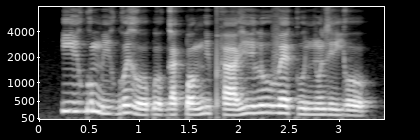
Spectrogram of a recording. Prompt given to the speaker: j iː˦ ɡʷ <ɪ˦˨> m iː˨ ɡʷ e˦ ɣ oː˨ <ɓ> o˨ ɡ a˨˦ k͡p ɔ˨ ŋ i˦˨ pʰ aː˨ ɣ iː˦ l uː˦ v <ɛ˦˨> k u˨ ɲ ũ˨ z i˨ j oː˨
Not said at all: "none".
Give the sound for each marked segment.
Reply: ɪ˦, ɓ, ɛ˦˨

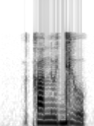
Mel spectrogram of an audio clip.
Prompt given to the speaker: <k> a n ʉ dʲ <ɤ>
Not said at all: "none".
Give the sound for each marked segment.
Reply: k, o

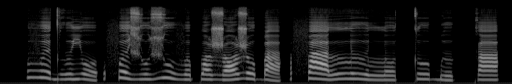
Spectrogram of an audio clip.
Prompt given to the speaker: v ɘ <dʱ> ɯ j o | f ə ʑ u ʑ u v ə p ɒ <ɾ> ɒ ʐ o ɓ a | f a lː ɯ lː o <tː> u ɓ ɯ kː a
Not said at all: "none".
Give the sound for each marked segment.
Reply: dʱ, ʐ, tː

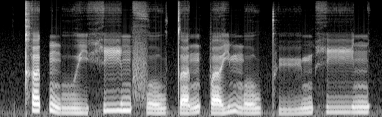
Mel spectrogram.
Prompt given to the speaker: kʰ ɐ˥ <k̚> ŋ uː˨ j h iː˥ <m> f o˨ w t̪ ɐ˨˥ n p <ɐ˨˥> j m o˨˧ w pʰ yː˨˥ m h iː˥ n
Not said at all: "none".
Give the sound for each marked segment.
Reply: t̚, m, ɐ˨˥

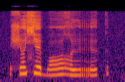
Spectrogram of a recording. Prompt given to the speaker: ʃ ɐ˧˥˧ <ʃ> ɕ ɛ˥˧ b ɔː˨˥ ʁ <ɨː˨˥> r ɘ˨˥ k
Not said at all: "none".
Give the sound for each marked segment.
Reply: none, ɨː˨

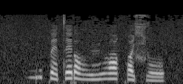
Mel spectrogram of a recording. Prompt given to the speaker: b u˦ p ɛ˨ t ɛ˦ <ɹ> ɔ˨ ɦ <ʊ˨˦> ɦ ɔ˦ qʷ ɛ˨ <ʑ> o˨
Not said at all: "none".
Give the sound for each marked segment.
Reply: ɾ, ʉ˨˦, ɕ

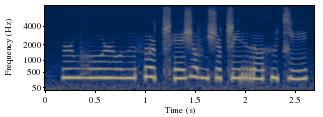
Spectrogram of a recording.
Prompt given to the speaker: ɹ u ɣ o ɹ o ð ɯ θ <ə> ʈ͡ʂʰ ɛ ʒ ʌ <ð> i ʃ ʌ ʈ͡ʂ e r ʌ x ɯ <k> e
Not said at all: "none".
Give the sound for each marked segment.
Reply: ʌ, v, t͡ɕ

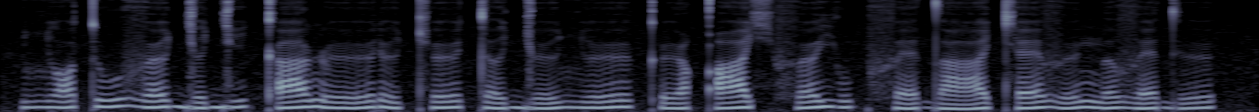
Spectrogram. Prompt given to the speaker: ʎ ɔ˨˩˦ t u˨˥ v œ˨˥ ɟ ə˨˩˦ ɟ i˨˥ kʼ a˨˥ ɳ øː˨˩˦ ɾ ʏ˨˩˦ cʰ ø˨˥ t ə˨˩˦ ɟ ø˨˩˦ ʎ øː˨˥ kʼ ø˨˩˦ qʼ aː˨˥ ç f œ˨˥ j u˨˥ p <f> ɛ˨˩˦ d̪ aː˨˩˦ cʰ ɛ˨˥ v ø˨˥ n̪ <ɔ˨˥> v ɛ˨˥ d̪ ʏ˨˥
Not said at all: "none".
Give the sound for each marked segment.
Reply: f, ə˨˥

